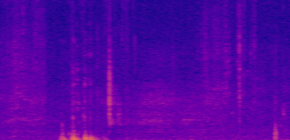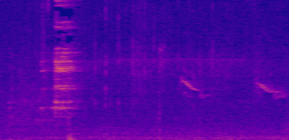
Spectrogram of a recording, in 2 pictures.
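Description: Kitchenware knocking and clinking: a quick cluster of knocks just under a second in, a few single taps, then a ringing metallic clink a little past the middle. A bird chirps twice near the end.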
